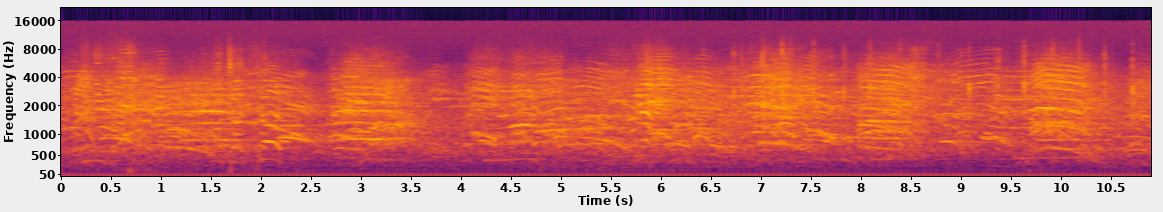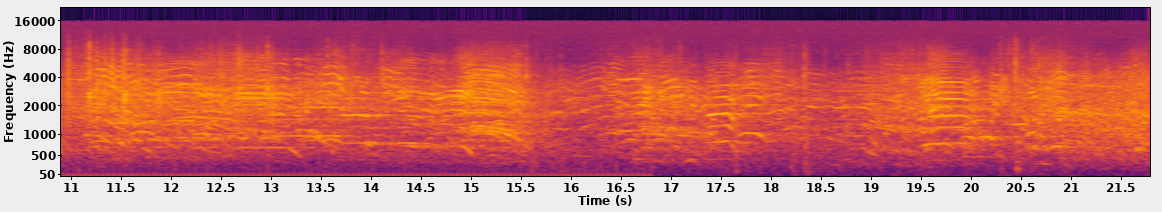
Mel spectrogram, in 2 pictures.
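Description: Continuous speech, with a low steady hum underneath that cuts off suddenly near the end.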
